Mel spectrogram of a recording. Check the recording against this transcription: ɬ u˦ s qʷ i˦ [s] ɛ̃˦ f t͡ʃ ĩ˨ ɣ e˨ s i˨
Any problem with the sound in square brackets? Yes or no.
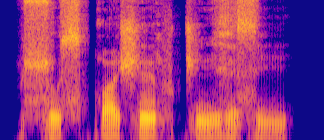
yes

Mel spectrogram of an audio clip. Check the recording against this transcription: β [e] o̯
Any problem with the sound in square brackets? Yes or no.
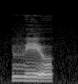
no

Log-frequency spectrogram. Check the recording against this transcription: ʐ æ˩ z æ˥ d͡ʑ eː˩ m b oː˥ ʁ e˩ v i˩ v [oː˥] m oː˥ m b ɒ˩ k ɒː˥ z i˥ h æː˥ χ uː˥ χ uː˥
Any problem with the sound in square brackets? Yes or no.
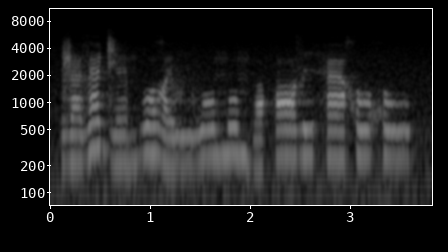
no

